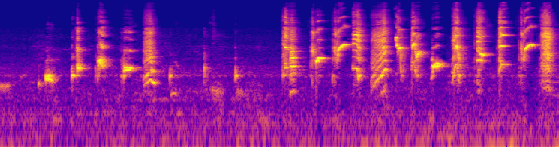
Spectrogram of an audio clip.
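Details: Bali myna song: loud harsh squawks and chattering notes, then a fast run of sharp broadband calls repeated about three per second with rising whistled inflections.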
